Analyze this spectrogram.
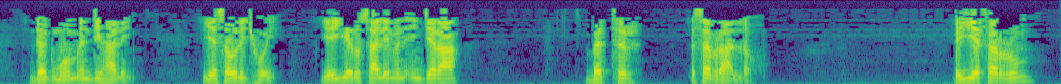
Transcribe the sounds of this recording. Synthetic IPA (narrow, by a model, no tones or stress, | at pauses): d̪əɡmo̞mɨnd̪iɦalə̰ɲː | jɛsəwlɨd͡ʒho̞j | jɛjɛɾusale̞mɨnɨ̰nd͡ʒɛɾa | bət̪ʰːɨɾ | ɨsəβɾalːə̰hu | ʔɨjːɛfərːum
